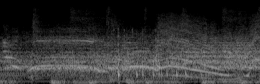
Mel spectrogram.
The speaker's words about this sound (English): listen to the crowd. They're going to go nuts when he hits this thing. Lambert with a setup kick for Riebold! This is it!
